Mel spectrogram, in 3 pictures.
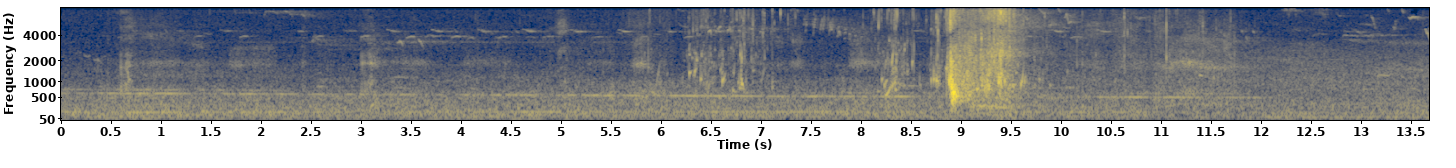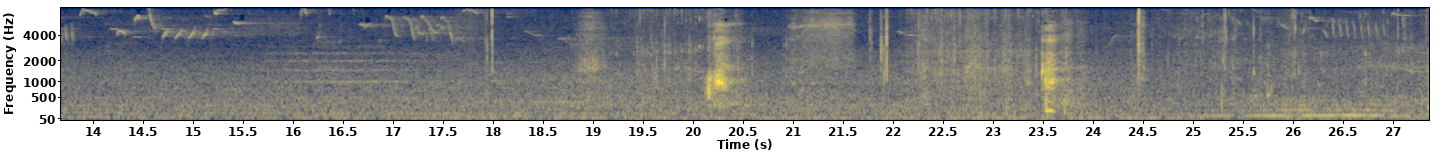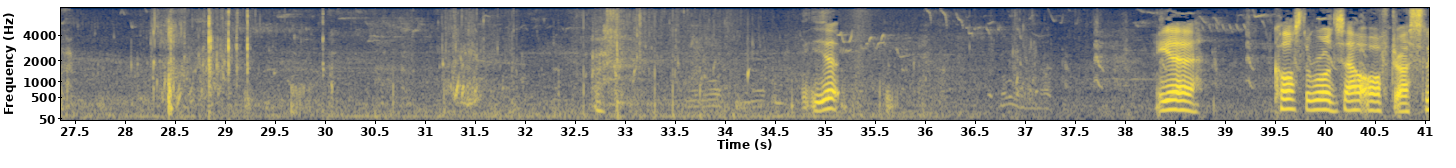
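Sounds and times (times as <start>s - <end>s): lake water splashing: 5.9s - 7.4s, 8.0s - 10.2s, 22.1s - 37.5s.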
